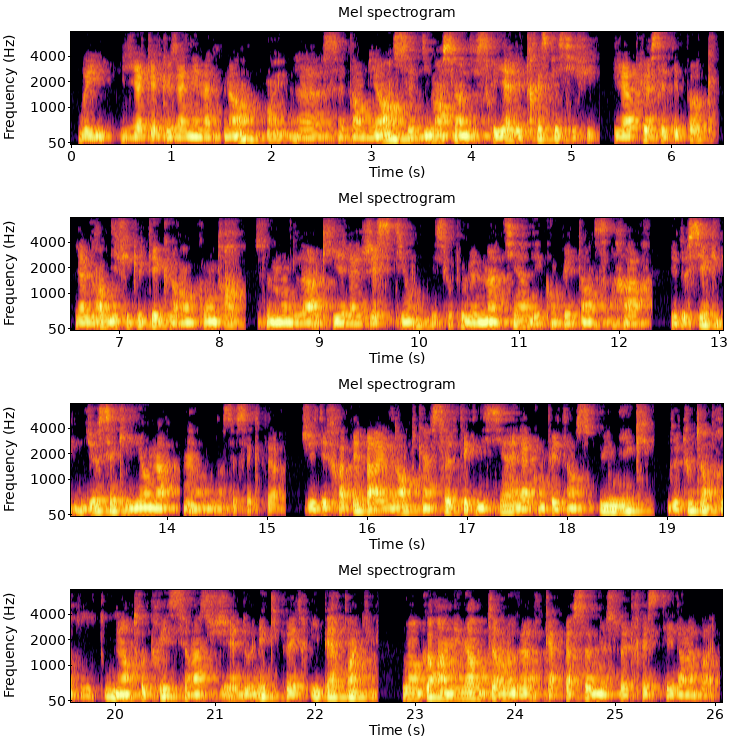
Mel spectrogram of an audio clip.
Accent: France; moved away as an adult; also born or lived in England / Moscow, Russia; passer de l'anglais au russe quand on est français

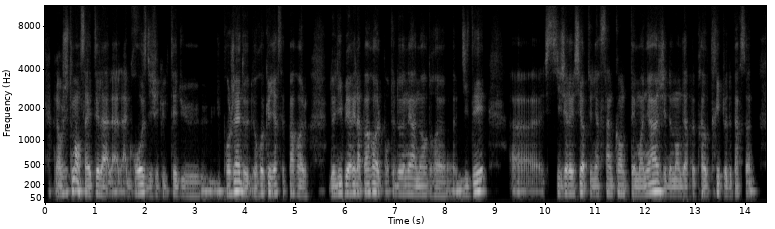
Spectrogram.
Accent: Bastia, Corsica, France; moved away as an adult; je suis né, et j'ai grandi à Bastia

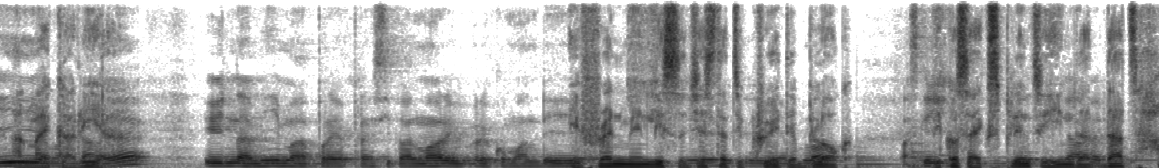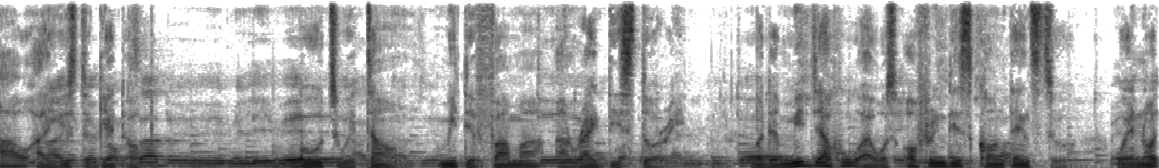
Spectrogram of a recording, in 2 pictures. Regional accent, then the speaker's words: Fada N'Gourma, Est, Burkina Faso; a stone's throw away from Fada Ngoma, my hometown

